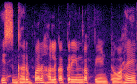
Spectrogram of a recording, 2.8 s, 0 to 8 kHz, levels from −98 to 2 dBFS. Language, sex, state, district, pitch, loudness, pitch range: Hindi, male, Uttar Pradesh, Saharanpur, 150 Hz, -16 LUFS, 140-165 Hz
